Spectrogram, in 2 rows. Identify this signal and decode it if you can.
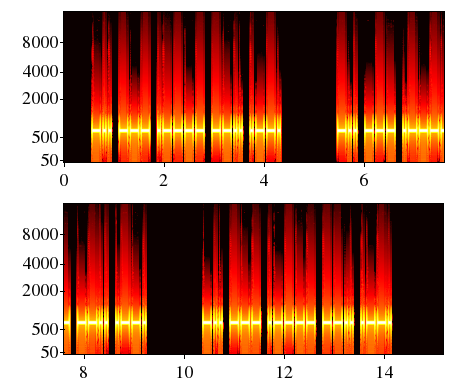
Morse code, heard as a keyed tone, about 22 wpm, 700 Hz. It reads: DO1ZP DO1ZP DO1ZP
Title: DXCC-100 Call Signs - 5 Characters - Repeated 3x - 22wpm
